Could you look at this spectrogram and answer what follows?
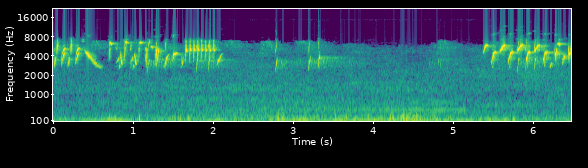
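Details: Song of a European goldfinch used to teach young goldfinches: high liquid twittering with a short buzzy trill, a quiet gap with scattered notes, then another burst of rapid twittering.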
